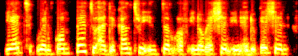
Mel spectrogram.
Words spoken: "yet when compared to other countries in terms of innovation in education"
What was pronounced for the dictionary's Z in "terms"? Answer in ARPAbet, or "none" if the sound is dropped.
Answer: none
